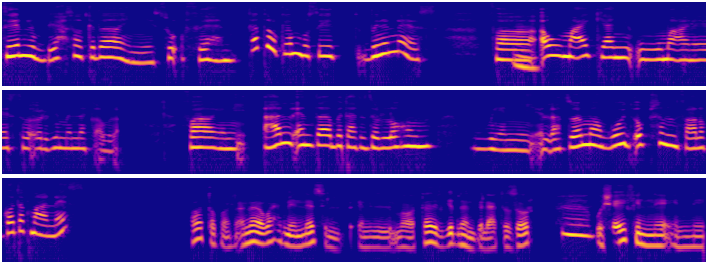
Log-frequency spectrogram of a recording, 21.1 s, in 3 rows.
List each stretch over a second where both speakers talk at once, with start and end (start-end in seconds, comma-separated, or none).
none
